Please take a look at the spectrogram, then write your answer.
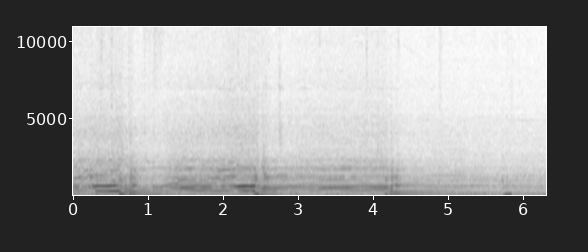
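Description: A Porsche 991 GT3 fitted with a Dundon Motorsport exhaust and headers revs hard through repeated rising sweeps, each ending in a sharp shift, loud and close with no talking.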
